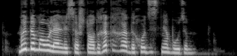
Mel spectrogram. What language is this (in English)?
Belarusian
